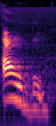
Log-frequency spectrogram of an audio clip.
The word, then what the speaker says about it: álbum: Álbum, na palavra álbum, o al é a sílaba tônica.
